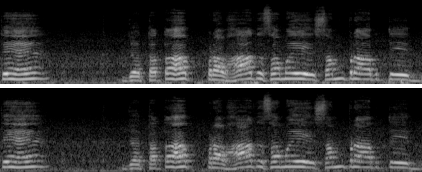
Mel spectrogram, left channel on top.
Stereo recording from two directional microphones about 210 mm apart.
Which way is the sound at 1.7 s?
15° right (ahead or behind).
